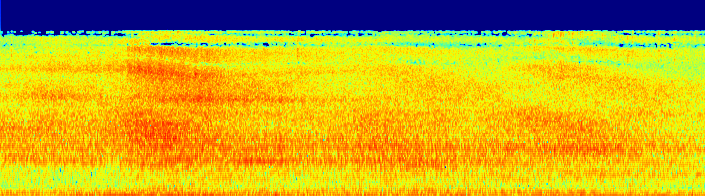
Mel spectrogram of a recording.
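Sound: car passing by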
